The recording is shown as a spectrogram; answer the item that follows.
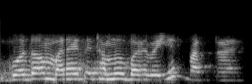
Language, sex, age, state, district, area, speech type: Maithili, female, 18-30, Bihar, Begusarai, urban, conversation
